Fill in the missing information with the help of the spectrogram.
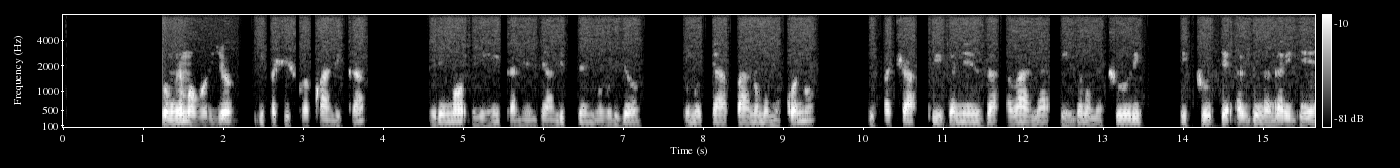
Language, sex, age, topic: Kinyarwanda, male, 25-35, education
